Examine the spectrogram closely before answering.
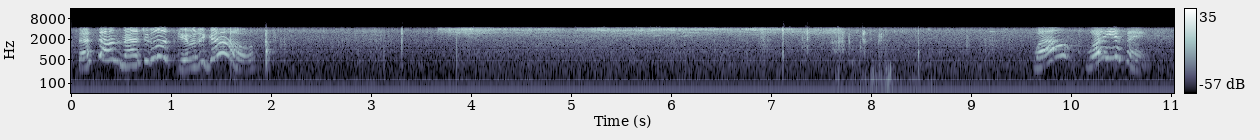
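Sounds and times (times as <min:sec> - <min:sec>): aerosol spray can hissing: 0:03.7 - 0:07.8.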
